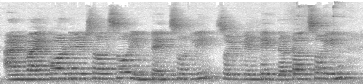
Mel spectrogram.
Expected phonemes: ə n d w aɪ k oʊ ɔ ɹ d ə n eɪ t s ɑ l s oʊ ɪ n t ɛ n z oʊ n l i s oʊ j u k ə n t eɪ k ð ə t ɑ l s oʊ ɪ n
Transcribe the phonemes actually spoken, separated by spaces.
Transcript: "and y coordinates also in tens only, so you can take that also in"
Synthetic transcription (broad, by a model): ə n d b aɪ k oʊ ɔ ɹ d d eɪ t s ɑ l s oʊ ɪ n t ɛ n s oʊ n l i s oʊ j u k ə n t eɪ k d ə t ɑ l s oʊ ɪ n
